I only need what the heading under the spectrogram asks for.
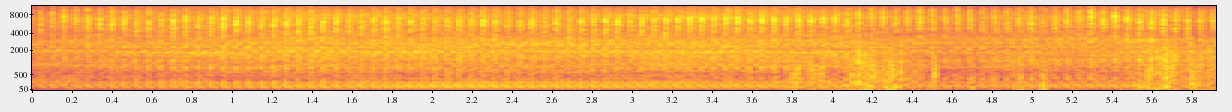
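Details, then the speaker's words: Craftsman riding tractor twin-cylinder engine, first run after fueling, mechanical choke with throttle raised: a steady, even throbbing idle with a couple of throttle blips. It runs normally, though the fuel line needs replacing. "anyway but the motor runs good it seems like it's decent and we're going to make sure it's running on both cylinders"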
